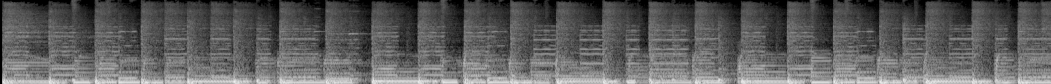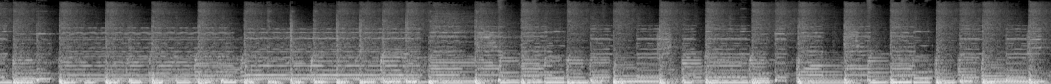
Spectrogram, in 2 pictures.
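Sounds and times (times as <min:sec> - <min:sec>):
organ: 0:00.0 - 0:21.0.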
